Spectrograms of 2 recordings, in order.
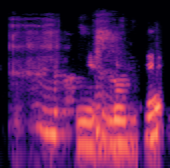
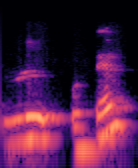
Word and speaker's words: l'hôtel: L'hôtel, we don't say le hôtel, we say l'hôtel. Because the H here, we don't pronounce the H.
